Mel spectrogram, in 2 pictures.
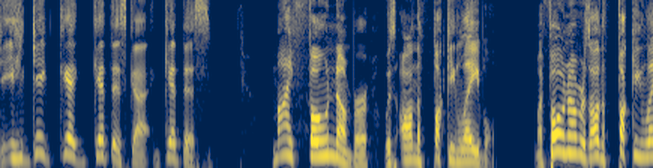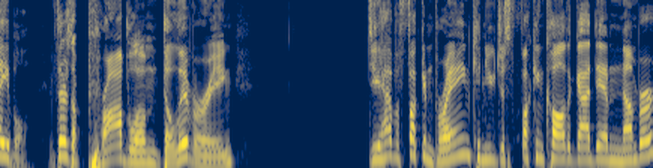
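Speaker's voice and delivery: furious, loud, heated angry tirade. Speaker complains about a failed delivery with his number on the label, heated angry rant. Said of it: "Sorry. I'm getting a little heated".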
